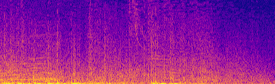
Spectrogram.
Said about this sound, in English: The artillery that you hear is actually my artillery hitting his guy hitting his unit to the left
